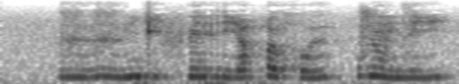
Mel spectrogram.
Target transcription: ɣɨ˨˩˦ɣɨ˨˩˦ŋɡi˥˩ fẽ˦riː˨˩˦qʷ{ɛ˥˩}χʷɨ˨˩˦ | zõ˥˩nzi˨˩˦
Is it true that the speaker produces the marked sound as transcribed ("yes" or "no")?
yes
